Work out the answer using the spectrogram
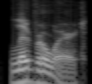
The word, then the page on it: liverwort: American English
